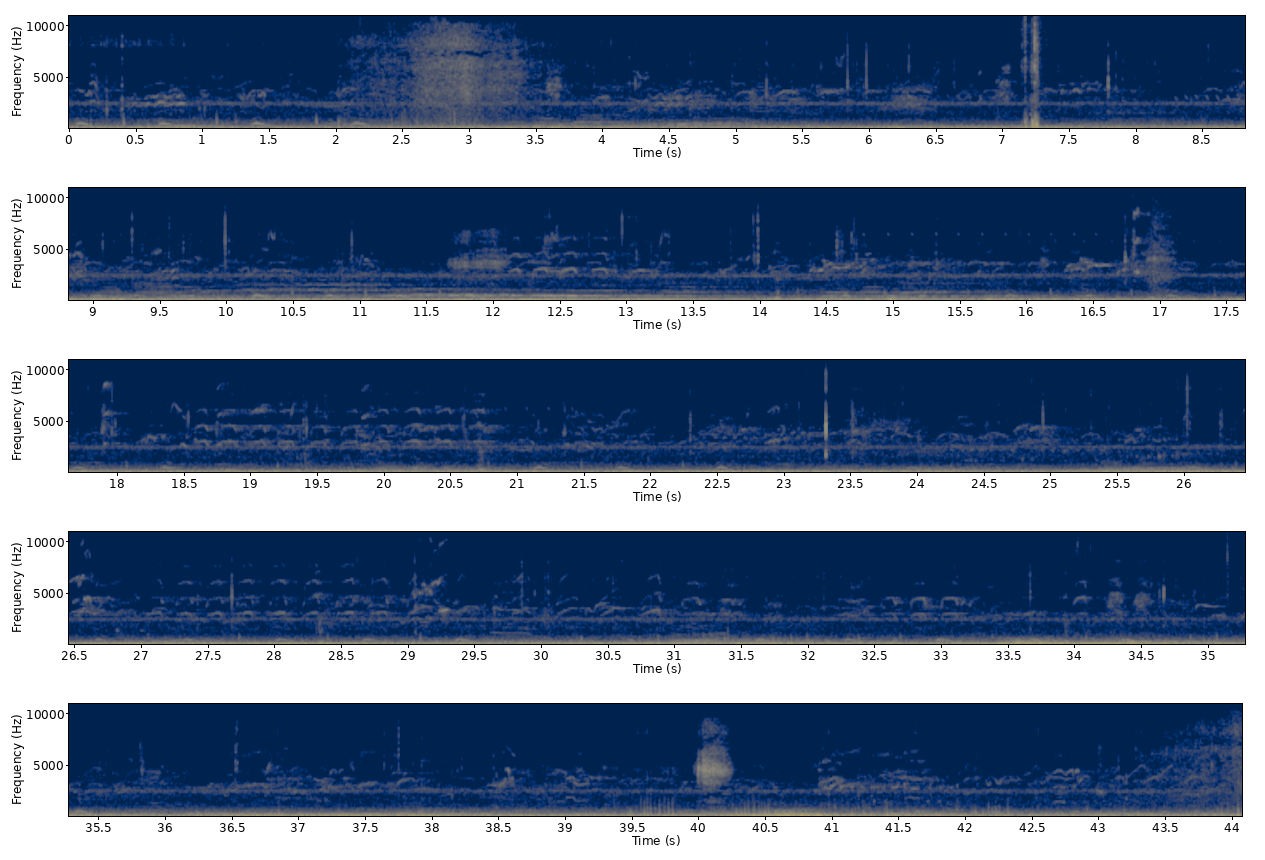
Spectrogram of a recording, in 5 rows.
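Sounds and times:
birds chirping: 0.0s - 44.0s
wind rumble on microphone: 0.0s - 44.0s.

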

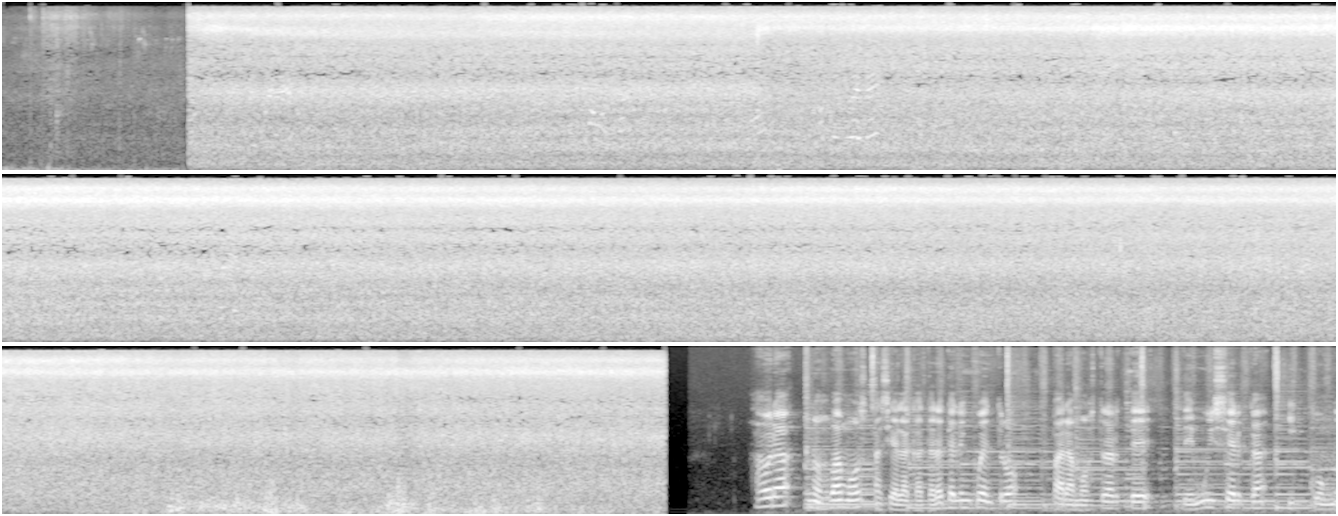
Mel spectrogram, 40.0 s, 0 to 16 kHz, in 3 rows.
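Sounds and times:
river rushing over stones: 1.9s - 33.3s.

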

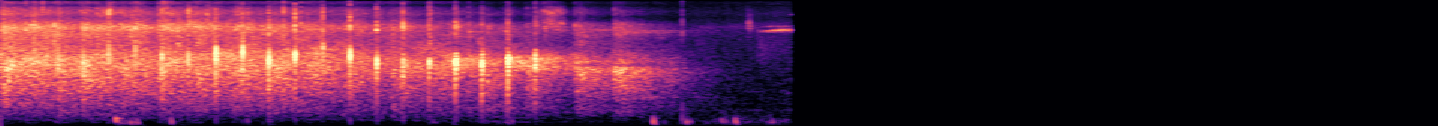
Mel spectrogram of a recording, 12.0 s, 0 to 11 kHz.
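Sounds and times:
audience applause: 0.0s - 5.5s.

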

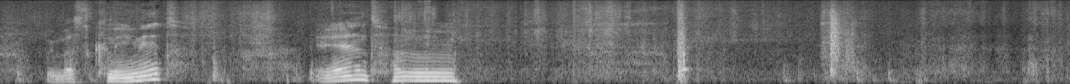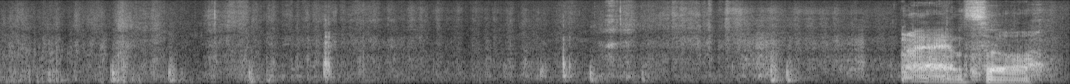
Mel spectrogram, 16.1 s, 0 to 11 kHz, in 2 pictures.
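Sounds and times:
paper towel rubbing on metal: 7.0s - 15.9s.

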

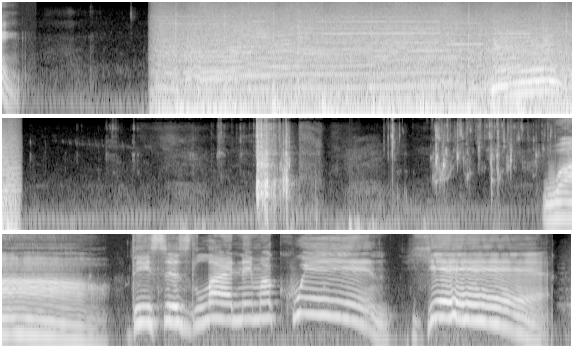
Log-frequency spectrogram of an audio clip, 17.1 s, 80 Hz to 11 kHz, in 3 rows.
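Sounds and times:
race car engines: 1.5s - 5.9s
water splashes and drips: 9.5s - 11.2s.

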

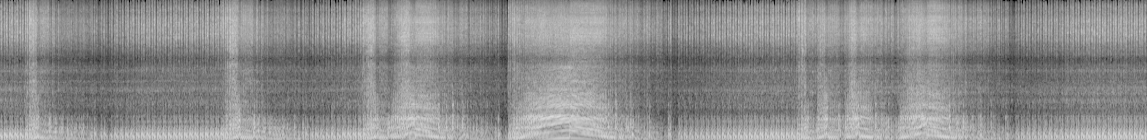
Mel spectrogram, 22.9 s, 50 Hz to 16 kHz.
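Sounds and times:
motorcycle engine idling and revving: 0.0s - 22.9s.

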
